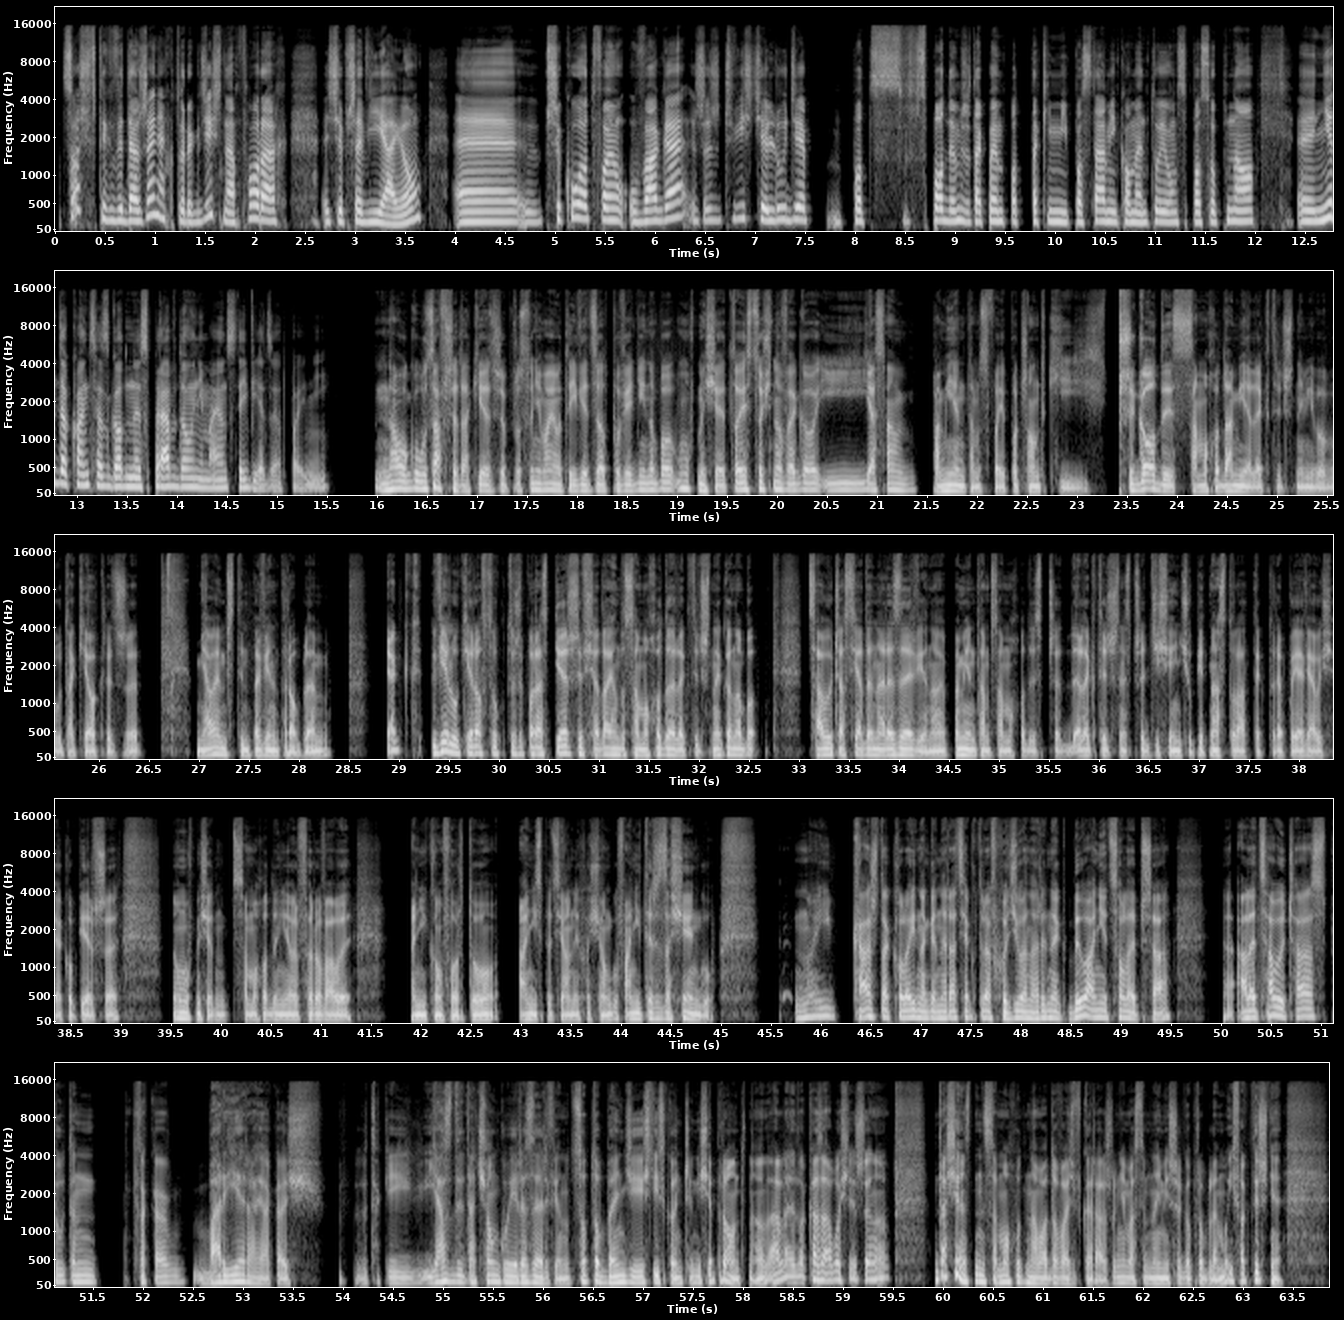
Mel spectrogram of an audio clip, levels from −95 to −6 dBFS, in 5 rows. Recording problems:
none

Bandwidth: 15 kHz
